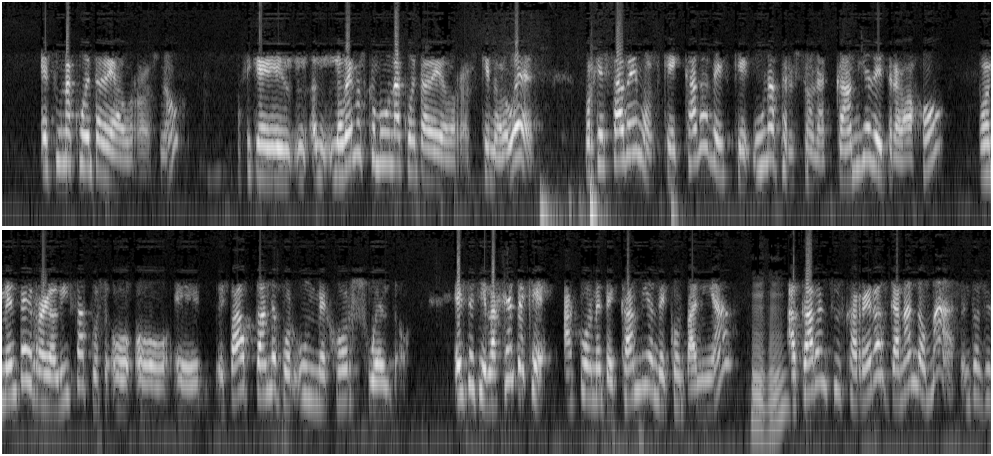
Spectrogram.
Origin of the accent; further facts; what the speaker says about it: United States; now in Europe; Porque yo, uh-huh. obviamente, soy americana y tenemos otro modelo ahí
